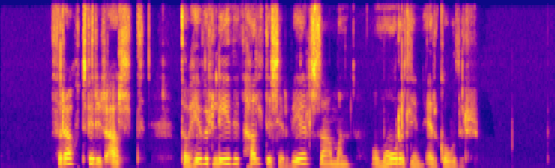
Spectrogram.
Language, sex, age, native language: Icelandic, female, 30-39, Icelandic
